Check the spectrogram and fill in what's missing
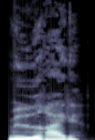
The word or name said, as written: møderække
